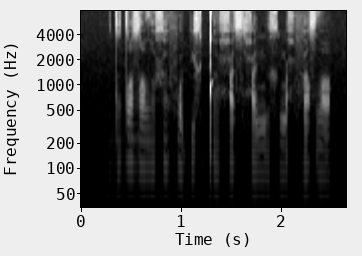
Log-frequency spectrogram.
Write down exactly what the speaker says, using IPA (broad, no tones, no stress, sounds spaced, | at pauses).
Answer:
dˤ ə̤ dˤ ɛ zˤ a ðˤ ə̤ x a̤ f ɔ pʲ ə x ǃ a̤ ħ a s ħ ɛ n ə̤ x ŋ ə ħ f a s ðˤ ɛ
